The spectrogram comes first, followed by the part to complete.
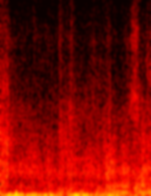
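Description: Faint murmur of voices over a low, uneven rumble.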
